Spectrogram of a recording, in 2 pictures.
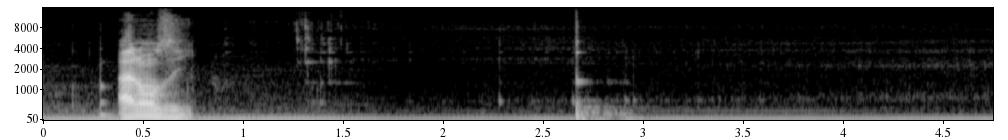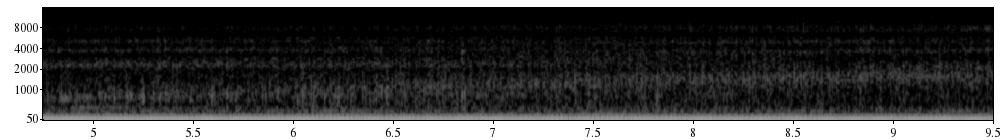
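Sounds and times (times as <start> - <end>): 
low hum: 0.0 - 9.4
speech: 0.4 - 0.8
beer poured from a bottle into a tulip glass: 1.2 - 9.4
glass clink: 1.3 - 3.0.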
